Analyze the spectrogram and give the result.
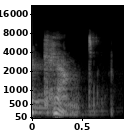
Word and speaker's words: can't: A pronúncia mais americana seria can't. Can't be broken. A mesma coisa aqui. Can't be. Você nem escuta o T.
